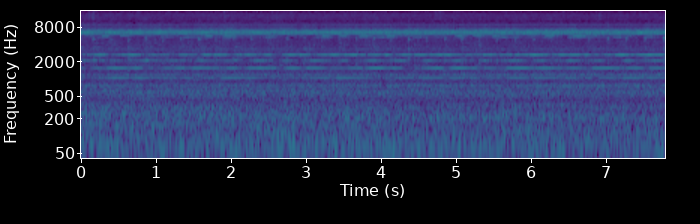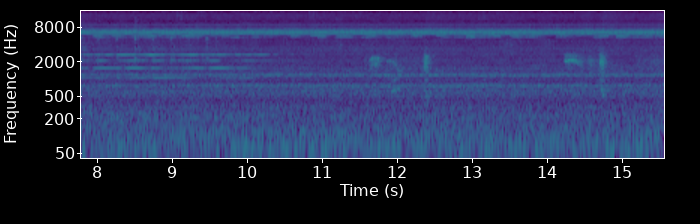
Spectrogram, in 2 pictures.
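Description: Low rumble of an approaching CSX train, over a steady high drone of insects. A chord of several steady high tones holds, then stops about ten seconds in.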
